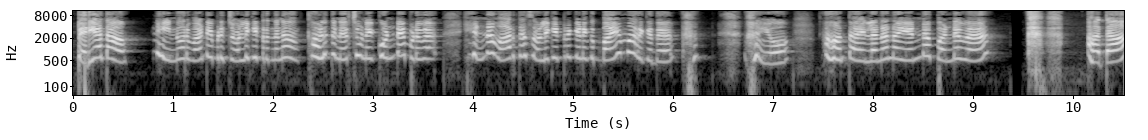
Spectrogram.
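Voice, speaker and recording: A woman's voice: extremely high pitch, quick pace, sharp tone, heavily acted. A woman voicing a frightened, devoted young granddaughter in a cartoon, pleading and tearful. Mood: frantic. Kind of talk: cartoon voice acting.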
